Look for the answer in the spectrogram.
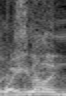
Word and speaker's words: Waylon: Is it Waylon? – Yeah. – Oh, Waylon.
